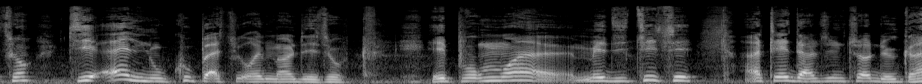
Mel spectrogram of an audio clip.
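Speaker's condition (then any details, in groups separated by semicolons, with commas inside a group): Cerebral palsy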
